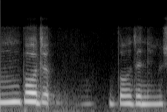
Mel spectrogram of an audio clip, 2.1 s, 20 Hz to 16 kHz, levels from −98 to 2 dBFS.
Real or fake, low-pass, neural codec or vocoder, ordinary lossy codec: fake; 7.2 kHz; codec, 16 kHz, about 1 kbps, DyCAST, with the encoder's durations; Opus, 16 kbps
